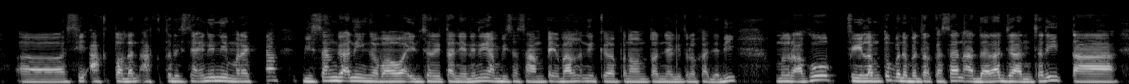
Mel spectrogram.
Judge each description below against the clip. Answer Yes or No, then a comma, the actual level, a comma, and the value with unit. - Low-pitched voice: Yes, low, 130 Hz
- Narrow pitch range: Yes, narrow, 2.3 semitones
